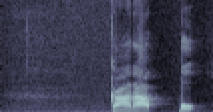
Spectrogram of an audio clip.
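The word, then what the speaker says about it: 空っぽ: Ini biasanya muncul dalam bentuk seperti ini. Karapo. Bukan kara gitu doang ya.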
